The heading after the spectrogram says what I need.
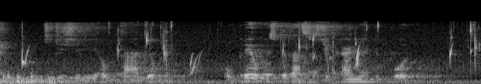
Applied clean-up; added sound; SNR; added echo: none; Raindrop; 6 dB; reverberation time 1.1 s.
